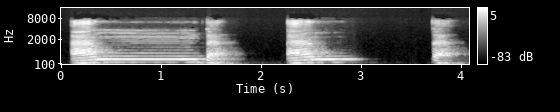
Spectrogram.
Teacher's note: নাকের বাসিতে নিয়ে গুণনা করে পড়তে হবে। আংতা, আংতা, নাকের বাসিতে নিয়ে গুণনা করে পড়তে হবে।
